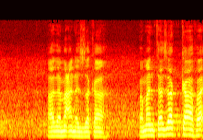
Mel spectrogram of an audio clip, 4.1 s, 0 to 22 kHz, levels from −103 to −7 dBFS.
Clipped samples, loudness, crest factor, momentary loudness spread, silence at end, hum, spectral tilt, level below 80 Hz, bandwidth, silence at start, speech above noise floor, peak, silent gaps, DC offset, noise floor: under 0.1%; -18 LUFS; 16 dB; 21 LU; 0 s; none; -6.5 dB/octave; -60 dBFS; 12 kHz; 0 s; 20 dB; -2 dBFS; none; under 0.1%; -37 dBFS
